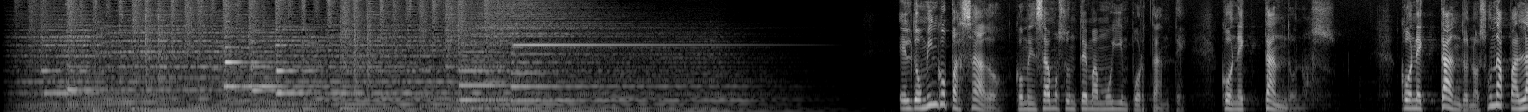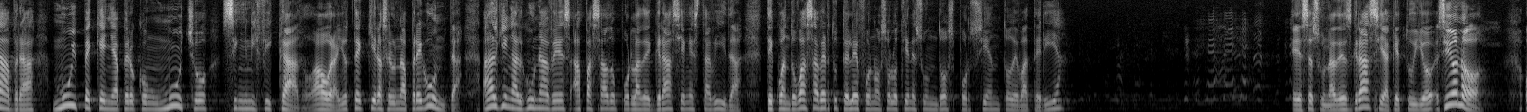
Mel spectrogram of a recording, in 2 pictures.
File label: Spanish Sermon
